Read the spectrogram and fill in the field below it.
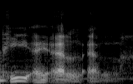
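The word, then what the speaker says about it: Pall: from P-A-L-L. all right. This is pal, by the way. I'm Pal. No. Oh, you're such Two a L's, the second one is silent.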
